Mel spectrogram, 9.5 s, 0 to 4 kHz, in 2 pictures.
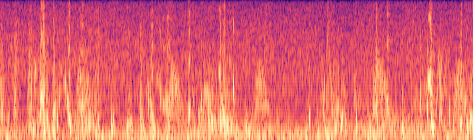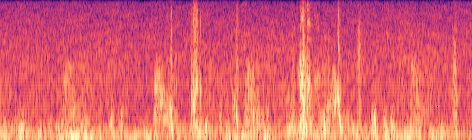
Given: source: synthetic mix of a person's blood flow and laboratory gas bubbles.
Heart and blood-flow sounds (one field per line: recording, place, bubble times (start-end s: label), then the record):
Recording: Doppler ultrasound of blood flow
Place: subclavian vein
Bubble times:
0.28-1.02 s: bubbles
1.08-1.19 s: bubbles
1.24-1.75 s: bubbles
1.85-2.40 s: bubbles
3.06-3.14 s: bubbles
3.20-3.96 s: bubbles
4.00-4.77 s: bubbles
6.39-6.50 s: bubbles
6.62-6.84 s: bubbles
6.91-6.97 s: bubbles
7.04-7.15 s: bubbles
7.24-7.42 s: bubbles
7.58-8.19 s: bubbles
From the record:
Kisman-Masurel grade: 332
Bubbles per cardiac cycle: rolling drumbeat, 9 or more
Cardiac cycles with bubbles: 50 to 99%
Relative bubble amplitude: moderate (0.250 to 0.450)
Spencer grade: 3 (all of the cardiac periods contain showers or single bubble signals, but not dominating or overriding the cardiac motion signals)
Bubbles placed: anywhere in the cardiac cycle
